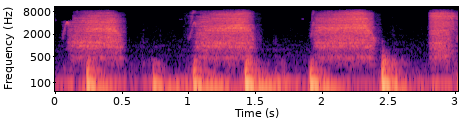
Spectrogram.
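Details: Barn owl chicks aged two weeks, fed at dinner time in a school garden: loud rasping hisses about half a second long, repeated four times in three seconds over a low background hum.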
